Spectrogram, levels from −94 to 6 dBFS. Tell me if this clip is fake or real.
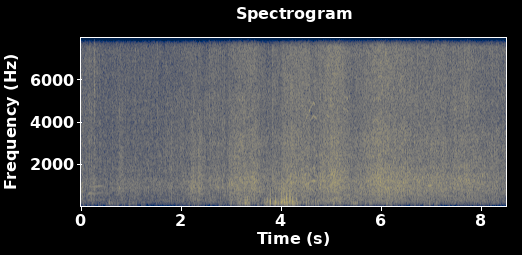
real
